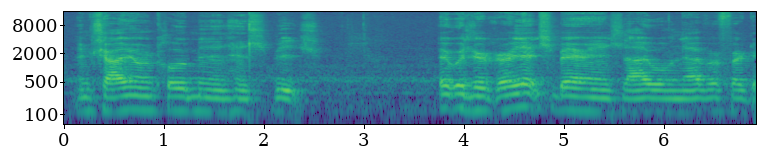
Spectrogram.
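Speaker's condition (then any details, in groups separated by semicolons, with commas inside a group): Cerebral palsy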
